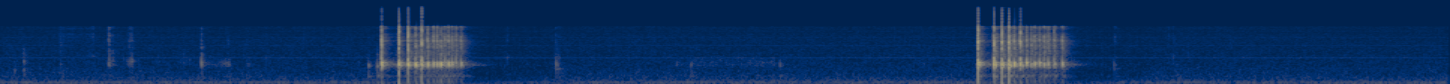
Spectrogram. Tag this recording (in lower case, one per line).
rattle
